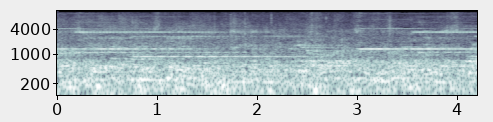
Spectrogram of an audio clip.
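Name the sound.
parliamentary voting bell ringing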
